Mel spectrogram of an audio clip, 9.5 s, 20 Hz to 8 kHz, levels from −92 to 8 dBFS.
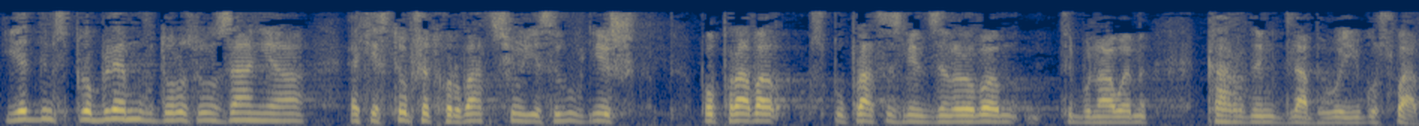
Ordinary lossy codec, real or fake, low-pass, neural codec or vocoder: MP3, 24 kbps; real; 7.2 kHz; none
